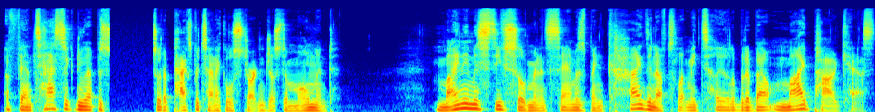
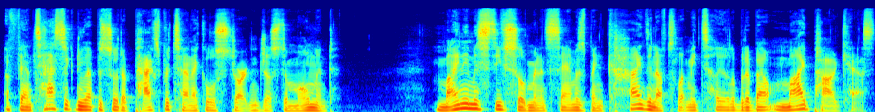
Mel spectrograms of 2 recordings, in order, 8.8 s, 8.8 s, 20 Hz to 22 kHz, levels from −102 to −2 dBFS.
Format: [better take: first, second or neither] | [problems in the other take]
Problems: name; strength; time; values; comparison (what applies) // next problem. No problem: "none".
second | audio freezing; at 1 s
